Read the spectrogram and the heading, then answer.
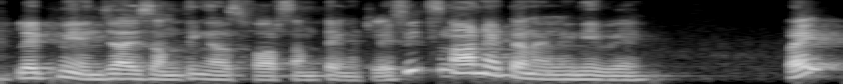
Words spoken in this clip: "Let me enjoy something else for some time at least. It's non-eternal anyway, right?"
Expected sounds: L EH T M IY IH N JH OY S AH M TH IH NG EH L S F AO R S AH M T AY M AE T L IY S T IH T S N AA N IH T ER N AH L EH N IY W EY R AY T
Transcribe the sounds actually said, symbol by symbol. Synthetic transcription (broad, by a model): L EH T M IY IH N JH OY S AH M T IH NG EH L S F AO R S AH M T AY M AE T L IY S IH T S N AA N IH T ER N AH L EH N IY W EY R AY T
